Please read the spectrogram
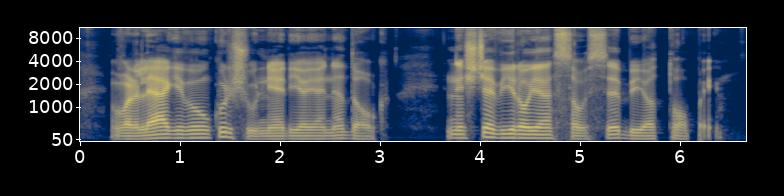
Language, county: Lithuanian, Kaunas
